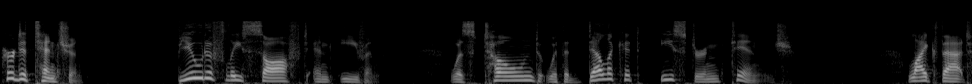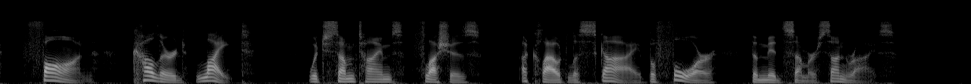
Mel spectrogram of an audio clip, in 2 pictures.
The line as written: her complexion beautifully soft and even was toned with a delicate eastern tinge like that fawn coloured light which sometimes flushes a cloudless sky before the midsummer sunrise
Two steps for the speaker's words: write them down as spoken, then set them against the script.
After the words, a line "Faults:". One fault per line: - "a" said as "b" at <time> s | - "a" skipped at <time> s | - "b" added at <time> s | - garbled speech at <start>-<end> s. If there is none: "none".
her detention beautifully soft and even was toned with a delicate eastern tinge like that fawn coloured light which sometimes flushes a cloudless sky before the midsummer sunrise
Faults:
- "complexion" said as "detention" at 0.1 s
